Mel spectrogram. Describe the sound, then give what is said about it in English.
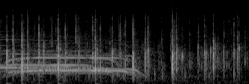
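An audience applauds the group Rising Juntos with dense, steady clapping that thins into scattered, spikier claps toward the end. “Let's give it up for Rising Juntos, y'all.”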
